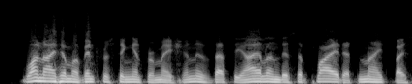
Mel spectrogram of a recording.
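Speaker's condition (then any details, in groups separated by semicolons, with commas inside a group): No condition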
